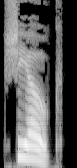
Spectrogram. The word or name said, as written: she-oak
